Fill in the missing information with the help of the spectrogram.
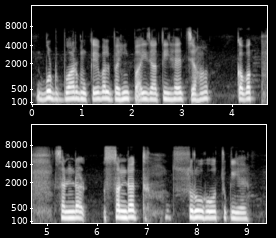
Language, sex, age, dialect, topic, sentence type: Hindi, female, 31-35, Awadhi Bundeli, agriculture, statement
